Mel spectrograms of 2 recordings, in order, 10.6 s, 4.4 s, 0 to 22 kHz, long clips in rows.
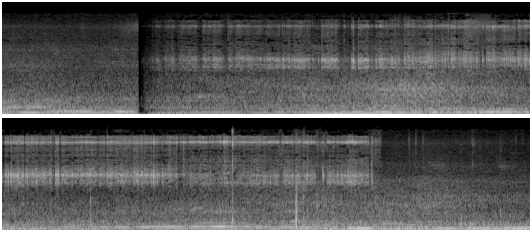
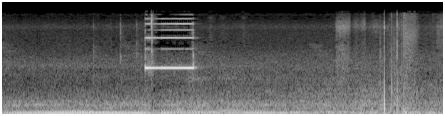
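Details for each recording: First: Mabe microwave oven control board, plugged in, gives a steady high-pitched whine; a visibly swollen 470 µF 25 V capacitor on the board is found and replaced. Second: Mabe microwave that made strange noises from its control board, after replacing the buzzer and two capacitors: one clean half-second beep at power-on, then only a faint low hum; noise gone.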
